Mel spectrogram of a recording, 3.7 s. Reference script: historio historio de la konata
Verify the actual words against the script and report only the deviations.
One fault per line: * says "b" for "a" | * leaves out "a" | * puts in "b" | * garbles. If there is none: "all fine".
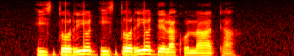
all fine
